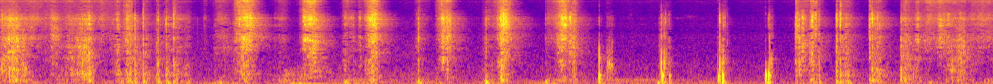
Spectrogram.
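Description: Fingertips and nails scratch and tap on a striped bamboo slat mat, making dry, bright scratching swishes and sharp clicky taps. The sounds come in quick, uneven bursts, roughly two per second, each dying away almost at once with no ring.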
